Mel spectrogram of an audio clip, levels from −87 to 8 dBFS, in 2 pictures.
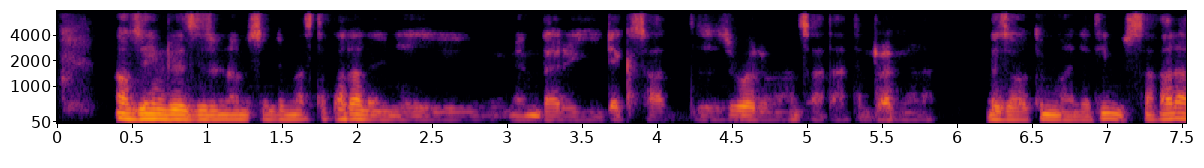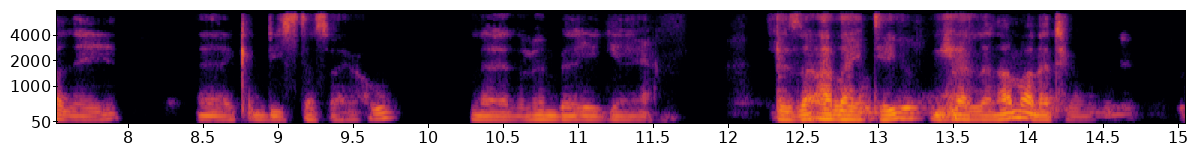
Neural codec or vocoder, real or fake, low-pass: codec, 16 kHz, 1.1 kbps, Voila-Tokenizer; fake; 7.2 kHz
